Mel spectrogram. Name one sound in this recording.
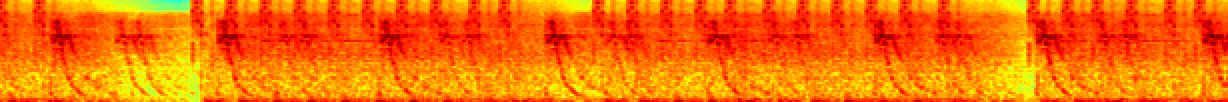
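A helicopter's rotor whirs with a fast, steady thumping.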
